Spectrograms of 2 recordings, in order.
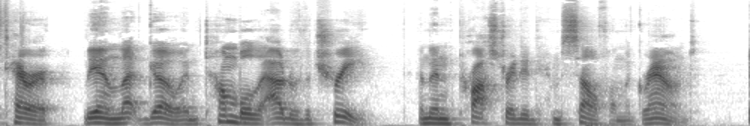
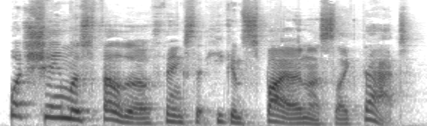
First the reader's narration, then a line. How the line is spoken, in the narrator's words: the lady cried out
